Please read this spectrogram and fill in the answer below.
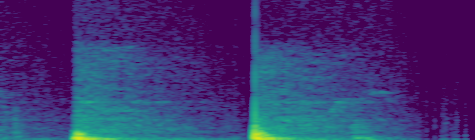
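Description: Two short knocks about a second apart, each starting sharply and dying away quickly.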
